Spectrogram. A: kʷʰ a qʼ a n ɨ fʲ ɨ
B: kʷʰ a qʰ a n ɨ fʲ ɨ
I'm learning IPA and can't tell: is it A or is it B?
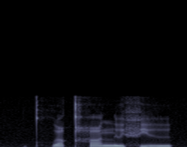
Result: B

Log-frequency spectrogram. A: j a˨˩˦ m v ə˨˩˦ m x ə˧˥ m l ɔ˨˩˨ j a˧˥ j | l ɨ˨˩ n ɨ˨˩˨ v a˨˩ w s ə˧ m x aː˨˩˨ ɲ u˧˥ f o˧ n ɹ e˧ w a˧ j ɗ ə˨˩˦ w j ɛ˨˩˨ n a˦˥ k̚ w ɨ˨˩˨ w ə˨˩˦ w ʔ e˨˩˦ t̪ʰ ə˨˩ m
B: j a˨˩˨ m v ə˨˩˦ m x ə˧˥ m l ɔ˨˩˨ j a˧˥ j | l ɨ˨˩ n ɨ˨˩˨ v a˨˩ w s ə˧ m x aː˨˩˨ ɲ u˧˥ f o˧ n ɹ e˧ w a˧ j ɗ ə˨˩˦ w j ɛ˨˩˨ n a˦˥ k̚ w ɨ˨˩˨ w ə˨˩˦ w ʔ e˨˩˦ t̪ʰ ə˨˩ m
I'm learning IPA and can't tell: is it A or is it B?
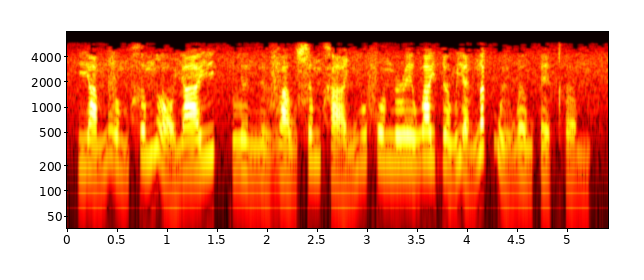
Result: A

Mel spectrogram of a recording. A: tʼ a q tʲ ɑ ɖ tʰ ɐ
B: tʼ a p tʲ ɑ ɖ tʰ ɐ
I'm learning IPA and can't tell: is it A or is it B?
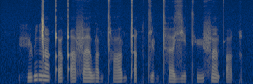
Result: A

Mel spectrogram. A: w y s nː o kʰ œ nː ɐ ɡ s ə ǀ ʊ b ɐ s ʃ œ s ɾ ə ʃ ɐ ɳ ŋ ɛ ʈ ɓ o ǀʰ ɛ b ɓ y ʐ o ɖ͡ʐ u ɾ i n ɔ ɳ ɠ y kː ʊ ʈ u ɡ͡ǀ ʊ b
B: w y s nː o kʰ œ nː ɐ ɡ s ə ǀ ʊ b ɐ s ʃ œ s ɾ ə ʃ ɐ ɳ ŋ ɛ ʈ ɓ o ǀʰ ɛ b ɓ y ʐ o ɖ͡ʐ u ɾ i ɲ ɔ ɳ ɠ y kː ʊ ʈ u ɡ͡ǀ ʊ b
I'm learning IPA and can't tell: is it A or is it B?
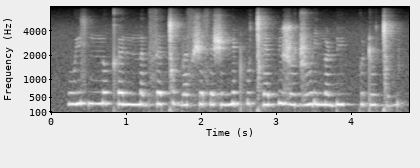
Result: A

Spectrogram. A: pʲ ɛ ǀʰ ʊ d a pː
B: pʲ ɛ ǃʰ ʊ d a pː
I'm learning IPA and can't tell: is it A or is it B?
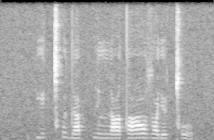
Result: A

